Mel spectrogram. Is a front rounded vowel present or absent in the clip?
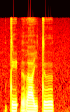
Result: absent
